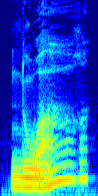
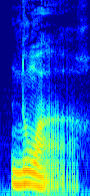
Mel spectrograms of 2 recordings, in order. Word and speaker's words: noir: So bloun so it's quite funny because you will have to add this uh at the end of noir for the feminine form but then you don't pronounce it.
